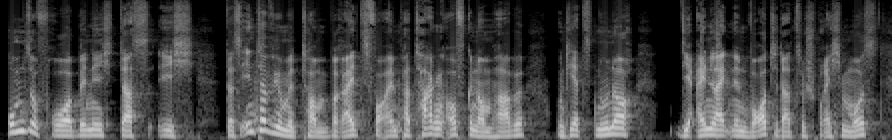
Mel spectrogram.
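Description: A man's voice: medium pitch, lively intonation, moderate pace. A man hosting his podcast while he has a cold, welcoming listeners cheerfully and asking questions with a few fillers. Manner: upbeat, welcoming, hesitant with fillers when asking. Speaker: podcast host. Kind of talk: podcast intro and interview.

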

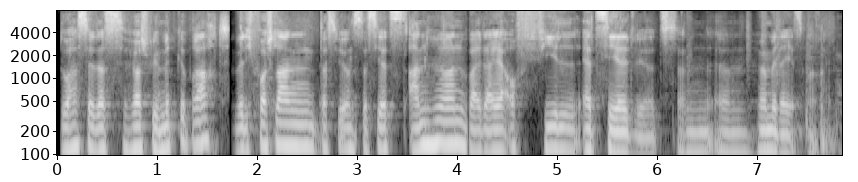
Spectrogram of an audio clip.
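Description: A man hosting a podcast in informal political discussion, phrasing things in a halting, loosely structured way. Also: lowish voice, steady tone, creaky, warm tone. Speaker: podcast host.

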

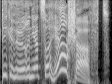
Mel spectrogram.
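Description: A man voicing a grumpy, nostalgic old chained dog in a storybook, with a hoarse, barking, boastful voice. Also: extremely high pitch, huge pitch swings, unhurried, no room sound, clean studio sound, pitched above the performer's own voice, exaggerated voice. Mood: condescending. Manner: boastful, reminiscing, barking refrain. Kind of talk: storybook character voice.

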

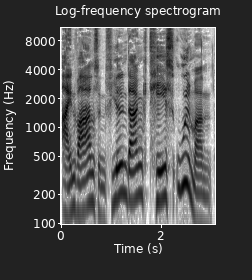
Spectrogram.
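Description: Male podcast co-host, slightly high-pitched voice, casual conversational delivery, playful teasing tone. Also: big pitch swings, takes it slowly, a bit bright, a little hiss or hum.

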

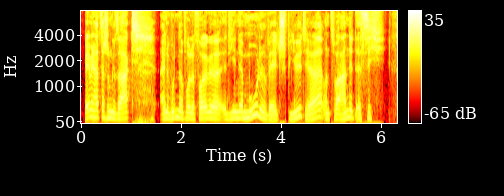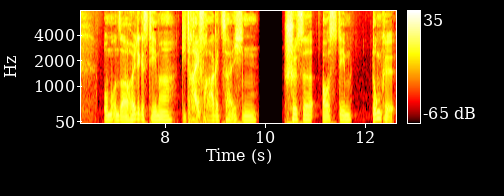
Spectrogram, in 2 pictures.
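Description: A man's voice: mid-range voice, a little slow, darkish tone, no room sound, studio quality. A middle-aged man co-hosting a podcast, reviewing audio drama in a casual, colloquial and jokey way. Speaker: podcast host.

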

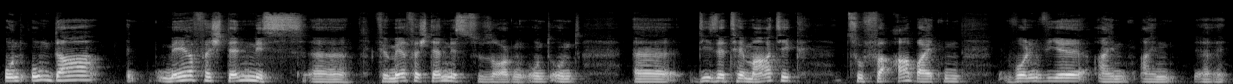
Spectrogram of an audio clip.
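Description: Gravelly-voiced Iranian-born man in his fifties. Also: fairly high pitch, slow. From Iran. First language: Persian. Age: 50s. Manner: thoughtful, hesitant with frequent fillers and restarts. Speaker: interview guest, economic consultant. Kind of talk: interview answers.

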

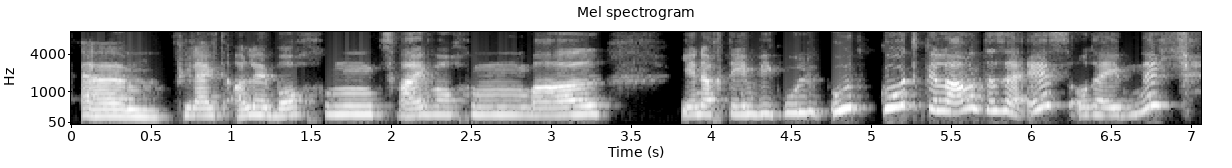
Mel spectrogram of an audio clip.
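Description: Woman, 30s, interview guest; relaxed chatter, light laughs, slightly raised pitch. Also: measured pace. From Switzerland. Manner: chatty, many fillers, laughs easily. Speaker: interview guest, single mother. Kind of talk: casual conversational interview.

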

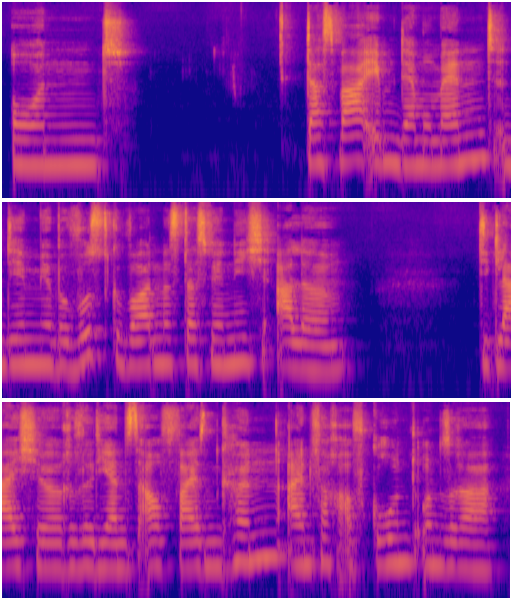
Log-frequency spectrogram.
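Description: A young woman hosting a reflective solo podcast, speaking thoughtfully with frequent pauses and soft fillers; she has a cold, so her voice is slightly stuffy and nasal. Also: fairly low pitch, little pitch movement. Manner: slow, thoughtful, pausing often with soft fillers. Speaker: podcast host.

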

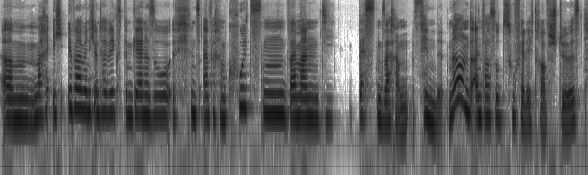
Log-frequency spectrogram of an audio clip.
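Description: Female travel blogger, slightly high voice, upbeat casual talk. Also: dark tone. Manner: laughs often, upbeat. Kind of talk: casual podcast chat.

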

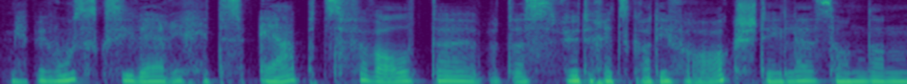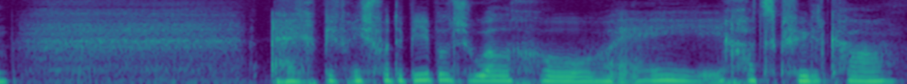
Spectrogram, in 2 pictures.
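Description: A woman's voice: deep voice, steady tone, moderate pace, a little mellow, slightly rough, no echo. A middle-aged or older woman with a Swiss German accent, reminiscing conversationally and emphatically as an interview guest. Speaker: podcast guest, former radio editorial head.

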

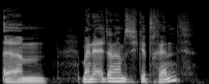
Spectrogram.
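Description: A man in his fifties from Germany chats as a studio guest. He tells his story at an easy pace, with plenty of ums and uhs. The sound is dry and close, and his pitch sits in the middle. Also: moderate pace, no echo. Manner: open, relaxed storytelling with frequent fillers. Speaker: podcast guest, voice actor. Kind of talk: casual interview chat.

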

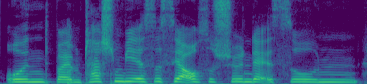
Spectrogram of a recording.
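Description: A woman's voice: on the high side, flat delivery, fairly quick, vocal fry. A woman hosting a podcast about radio plays, chatting enthusiastically with her co-host. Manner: enthusiastic, chatty, laughs often. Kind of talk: casual chat.

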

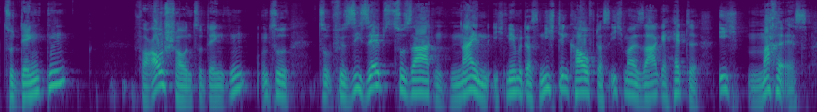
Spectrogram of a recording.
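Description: A man's voice: medium pitch, sing-song, takes it slowly. A man in his forties giving a motivational monologue as a financial advisor, addressing the listener directly in an insistent, exhorting manner with rhetorical questions. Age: 40s. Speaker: financial advisor and podcast host.

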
